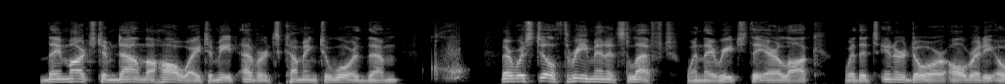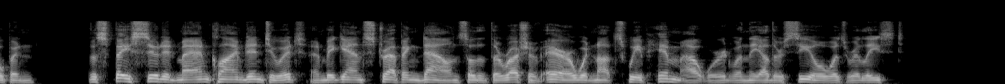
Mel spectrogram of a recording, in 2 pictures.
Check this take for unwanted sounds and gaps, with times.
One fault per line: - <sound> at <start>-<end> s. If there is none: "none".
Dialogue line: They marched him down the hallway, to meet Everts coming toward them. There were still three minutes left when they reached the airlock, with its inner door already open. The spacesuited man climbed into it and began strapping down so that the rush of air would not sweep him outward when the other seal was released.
- laugh at 4.2-4.7 s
